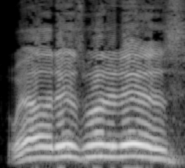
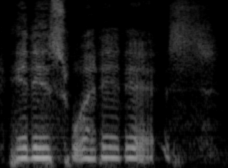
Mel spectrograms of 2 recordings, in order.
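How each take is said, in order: First: Loud, hammed-up shrug of "it is what it is"; mocking the phrase loudly; mock disciples. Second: Quiet, slow, disdainful mock of the phrase; a hushed sneer at a hated saying; scornful quote. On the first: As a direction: boom it out like a foolish disciple. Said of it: "the disciples looking at him going". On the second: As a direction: say "It is what it is" softly, dripping with contempt. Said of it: "I hate that sta".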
